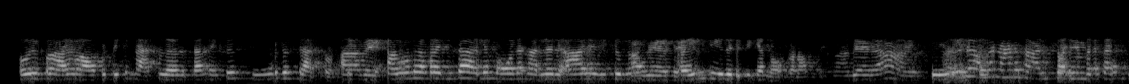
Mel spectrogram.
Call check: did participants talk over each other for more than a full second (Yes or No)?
No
